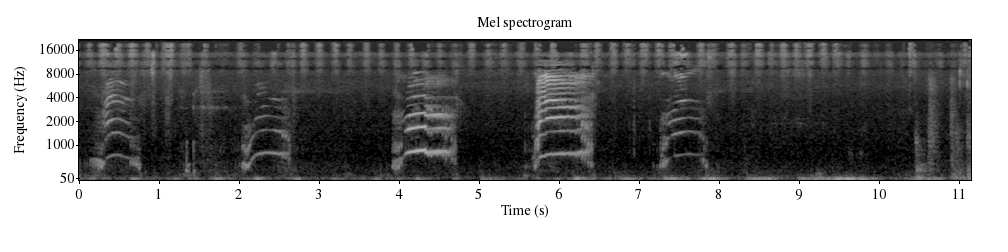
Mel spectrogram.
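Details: Morning meows from a Bengal cat indoors: five clear, arched meows spaced roughly every one and a half to two seconds, each rising then falling, over a steady low hum.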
